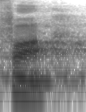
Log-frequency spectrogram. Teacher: മേലെ മുൻപല്ലിന്റെ തലയും താഴെ ചുണ്ടിന്റെ പള്ളയും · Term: ഫായുടെ മഖ്റജ്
